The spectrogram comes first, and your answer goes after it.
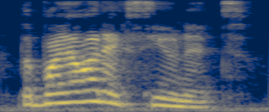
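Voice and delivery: boze, trage beschuldiging. A narrator's reading. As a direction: spell it out angrily, slow. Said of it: "I say".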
